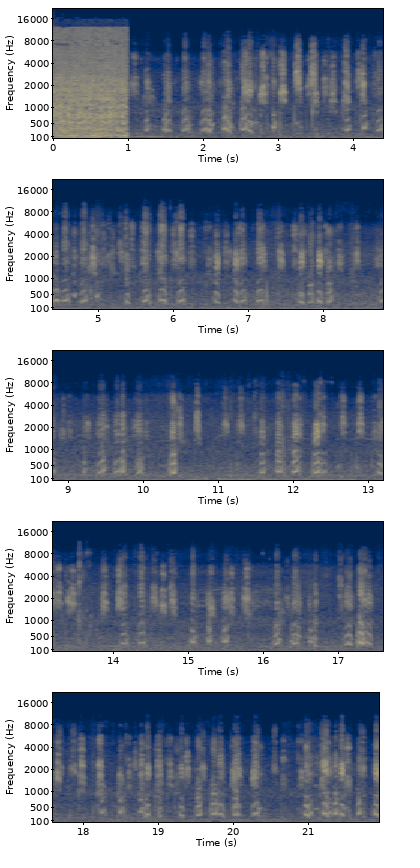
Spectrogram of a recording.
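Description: Swans honk in a busy, overlapping stream of nasal, trumpeting calls.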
